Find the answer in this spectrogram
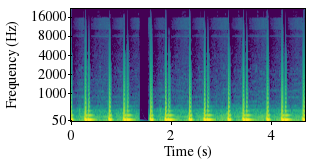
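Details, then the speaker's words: At the pulmonic area, regular heartbeat near 77 a minute with S2 split that stays constant through inspiration and expiration: persistent split S2, often from right bundle branch block. "S2 is split, but unlike the normal respiratory variation, this split stays constant during inspiration and expiration."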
